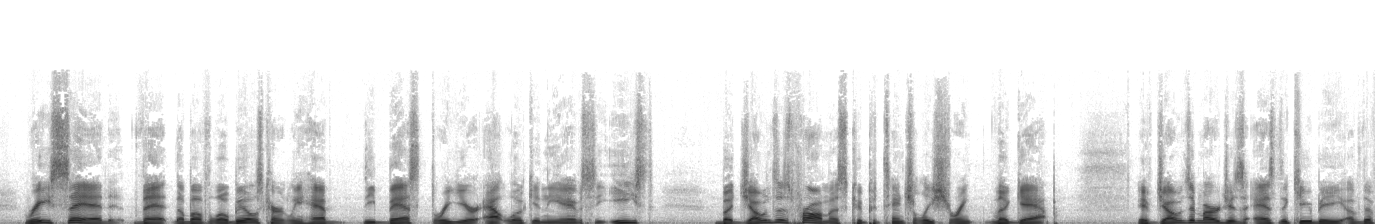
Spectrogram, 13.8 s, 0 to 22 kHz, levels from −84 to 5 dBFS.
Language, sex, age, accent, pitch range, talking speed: English, male, 40-59, American, 115-150 Hz, 145 wpm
